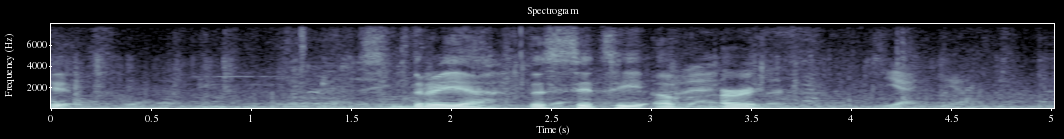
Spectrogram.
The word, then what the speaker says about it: Diriyah: Driya.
